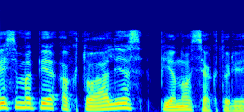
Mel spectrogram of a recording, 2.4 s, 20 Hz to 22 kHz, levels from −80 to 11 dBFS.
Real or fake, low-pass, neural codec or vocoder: real; 7.2 kHz; none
